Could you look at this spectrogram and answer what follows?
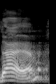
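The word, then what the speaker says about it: damn: not give a डैम DAM this is डैम एन is silent okay this is डैम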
